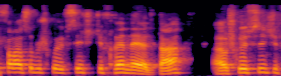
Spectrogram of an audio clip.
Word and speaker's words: Fresnel: sobre os coeficientes de frenel tá os coeficientes de frenel ou de fresnel como o pessoal costuma falar ah é frenel porque ele era francês né então a pronúncia do nome dele é assim eles são coeficientes que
